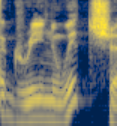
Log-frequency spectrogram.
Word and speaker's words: Greenwich: Il ne faut pas dire Greenwich, donc c'est un de ces nombreux mots anglophones dans lesquels il y a un W qu'on ne devrait pas prononcer.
